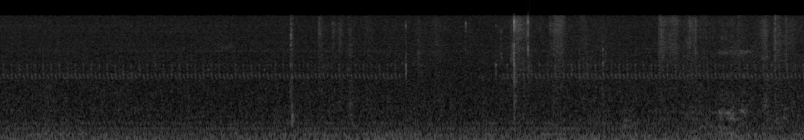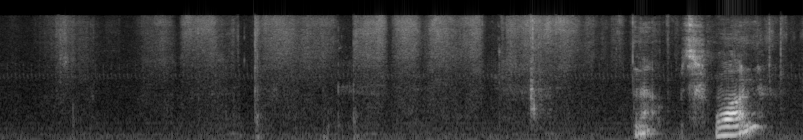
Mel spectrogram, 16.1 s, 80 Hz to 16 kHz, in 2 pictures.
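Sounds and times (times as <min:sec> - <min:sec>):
paper sliding and rustling: 0:08.4 - 0:14.3.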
